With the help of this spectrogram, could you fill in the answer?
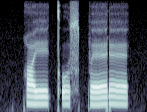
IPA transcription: qʷ e kʼ o s p ɛ ɾ ɛ

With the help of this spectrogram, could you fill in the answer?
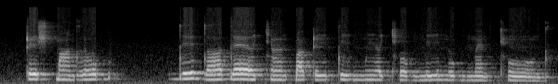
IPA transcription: ʈ ɪ ʃ k͡p ɑ̃ d l ʊ b | d̪ ɪ d̪ ʌ d ɛ ə̯ c ə̃ k͡p ɑ ʈ i t i ŋ͡m ĩ ə̯ cʰ ʊ b n i n u b ŋ͡m ɛ̃ d cʰ ũ d

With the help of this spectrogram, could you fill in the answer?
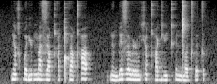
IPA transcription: ɾʲ ã χ ɓ ʌ ɾʲ ə˞ ŋ͡m a z ə qʰ ə ǃʰ ʌ qʰ ʌ | ɗ ə̃ ɡ͡b ɛ z ʌ l ə˞ u̯ xʲ ə̃ qʰ ʌ ɡʲ ø i̯ kʰ ə ŋ͡ǀ ʌ tʰ ə t

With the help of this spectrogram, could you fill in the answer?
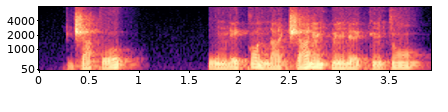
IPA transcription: d͡ʒ a˨ k o˨˦ | w ũ˨ ɾ e˨˦ k ɔ˦˨ n a˨ d͡ʒ a˨˦ ɾ ɛ̃˧ k͡p ɛ̃˧ ɾ ɛ˨ k ɛ̃˨˦ t ɔ̃˦

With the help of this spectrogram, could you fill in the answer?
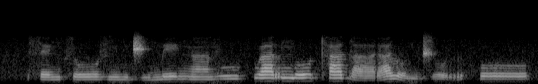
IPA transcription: s ɛ˨ ŋ t͡s oː˨ z ĩ˨ m d͡ʒ i˨ m e˦ ŋ ã˦ v uː˦ kʷ aː˦ r ŋ oː˦ tʰ a˦ d aː˨ ɾ a˦ l o˨ n d͡ʒ o˨ r | oː˦

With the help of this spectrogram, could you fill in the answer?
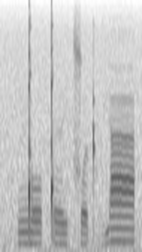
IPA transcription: ŋ͡ǃ o ǃ ø i̯ t͡s o ʈ ṳ j a

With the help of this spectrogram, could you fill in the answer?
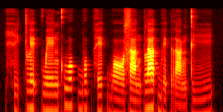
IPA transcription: h i˨˩ t̚ k l e˦˥ ʔ k w eː˧ ŋ kʰ w o˥˩ k̚ b o˥˩ k̚ h e˦˥ k̚ b ɔː˨˩ s a˨˩ n p l a˥˩ t̚ b e˨˩ ʔ r a˩˦ ŋ t iː˦˥

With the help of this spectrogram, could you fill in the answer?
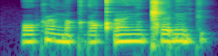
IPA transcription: ɔ k ɭ œ̃ ŋ͡m ẽ q ɡ ɔ qʼ ĩː l ǁ ɛ ɗ ĩ k

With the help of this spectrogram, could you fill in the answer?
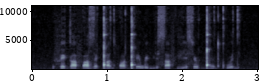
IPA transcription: f e˥˧ ɡ a˩˧˩ f ɑ˥˧ z ɛ˩ ǃ a˩ d f ɑ˩˧˩ ǃʼ e˩ w ʏ˧ bʲ ɛ˩ s a˩˥ f vʲ e˧ s ʏ˧ w ɡ͡ǃ ɛ˩˧˩ d kʷʼ e˧ d

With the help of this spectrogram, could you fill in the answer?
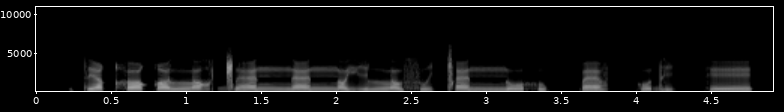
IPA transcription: t e qʰ u q o lː ɒ ʁ ɡ͡ǁ æ nː æ nː ɒ j i lː ɒ sʷ i ǀ æ nː o h u pː æ v kː o d i kː e

